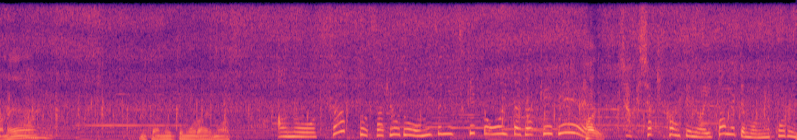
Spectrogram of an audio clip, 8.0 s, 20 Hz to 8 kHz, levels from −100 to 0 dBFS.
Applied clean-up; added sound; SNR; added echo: none; Applause / Crowd / Cheering; 13 dB; none.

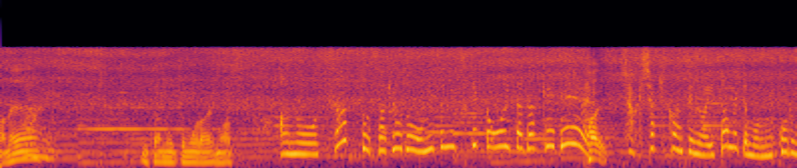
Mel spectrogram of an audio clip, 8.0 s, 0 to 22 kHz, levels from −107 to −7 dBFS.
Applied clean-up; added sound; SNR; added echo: none; none; none; none.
